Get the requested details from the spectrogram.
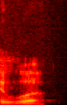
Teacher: there's a very slight touch of the back of the tongue touching the velum when you say w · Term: approximate velar consonant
